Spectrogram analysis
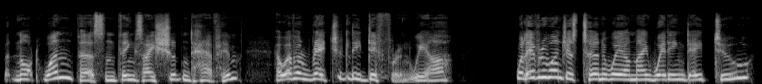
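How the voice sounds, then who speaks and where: A man voicing a high-born young woman in an audiobook, bitter, imperious and anguished, speaking with theatrical, sarcastic emphasis. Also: very animated, moderate pace, few pauses, darkish tone, no echo, clean studio sound. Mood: anguished rage.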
